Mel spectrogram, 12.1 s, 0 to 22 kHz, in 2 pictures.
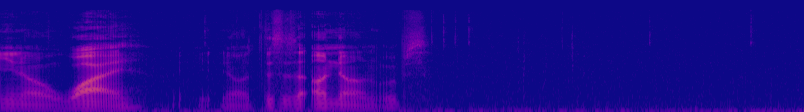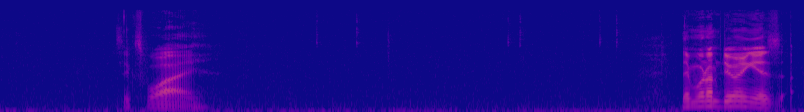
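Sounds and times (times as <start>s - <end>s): very faint clicks: 3.2s - 6.2s, 8.3s - 9.1s, 9.8s - 11.1s.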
